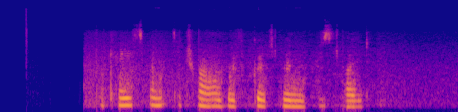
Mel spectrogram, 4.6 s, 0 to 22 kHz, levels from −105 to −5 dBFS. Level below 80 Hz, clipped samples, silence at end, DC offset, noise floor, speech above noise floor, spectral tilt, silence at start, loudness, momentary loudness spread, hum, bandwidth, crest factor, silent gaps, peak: -80 dBFS; under 0.1%; 0.95 s; under 0.1%; -68 dBFS; 33 dB; -6 dB/octave; 0.9 s; -36 LUFS; 13 LU; none; 7.8 kHz; 20 dB; none; -16 dBFS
